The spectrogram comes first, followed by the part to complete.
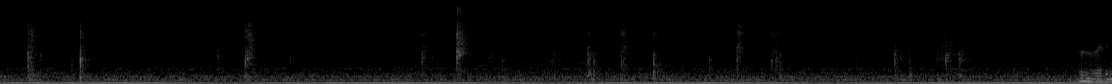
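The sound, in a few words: shuffling tarot cards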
